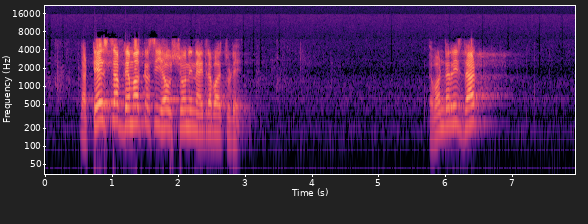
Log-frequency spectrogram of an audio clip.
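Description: A middle-aged man speaks forcefully into a microphone over a loudspeaker, with pauses.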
